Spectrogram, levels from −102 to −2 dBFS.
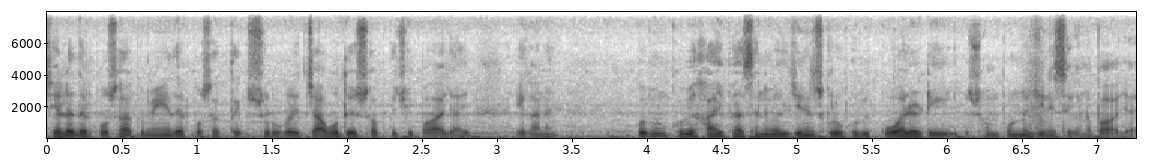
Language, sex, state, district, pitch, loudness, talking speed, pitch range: Bengali, male, West Bengal, Purulia, 110 Hz, -29 LUFS, 225 wpm, 100-115 Hz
